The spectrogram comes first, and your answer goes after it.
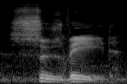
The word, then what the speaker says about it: sous vide: Apparently it's a French style of cooking, and they pronounce it sous vide.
